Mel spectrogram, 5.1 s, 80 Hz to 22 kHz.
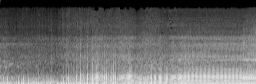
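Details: Yamaha Mio scooter built to 200cc, first ride at night after rebuild: uneven putter at low revs, then smoother rising note as it pulls away; runs rich and stumbles at the bottom end.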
